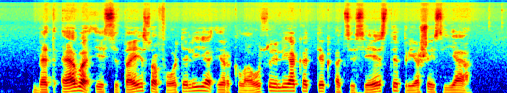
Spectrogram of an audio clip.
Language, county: Lithuanian, Klaipėda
